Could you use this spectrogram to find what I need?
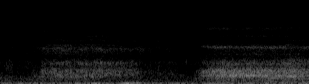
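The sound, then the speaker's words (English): A soft breath drawn in during a breathing exercise, a faint, airy hiss heard alone that swells slightly partway through. “Okay, that soft breath. Bring it in.”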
